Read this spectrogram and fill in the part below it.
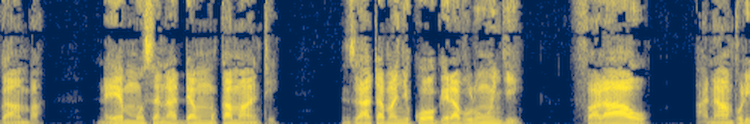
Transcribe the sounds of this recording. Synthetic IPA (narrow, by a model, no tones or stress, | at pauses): ɡaːmba̰ | neje̞mːusanadːamumukamaːnti | nzaːtamaɲiko̞ːɡe̞ɾaβuluːɲɟi | falaːwo | a̰naːmpuli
